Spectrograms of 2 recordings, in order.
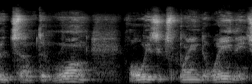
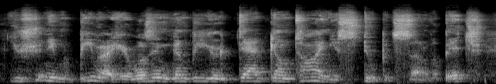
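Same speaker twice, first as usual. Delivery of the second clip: louder, raised, berating; furious God; 6 semitones higher, 7 dB louder than usual. Acted. God berating the man at heaven's gate, louder and furious. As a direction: chew out a fool.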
